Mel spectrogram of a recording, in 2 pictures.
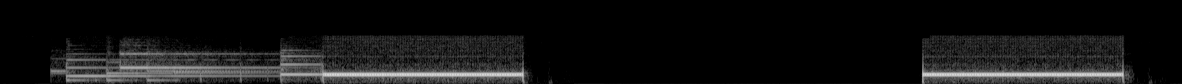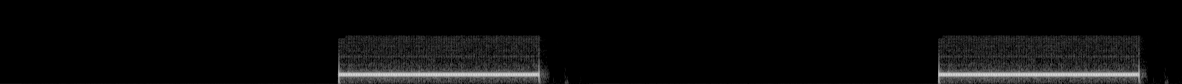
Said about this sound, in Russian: Секунду, я соединяю вас с коммерческим директором.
